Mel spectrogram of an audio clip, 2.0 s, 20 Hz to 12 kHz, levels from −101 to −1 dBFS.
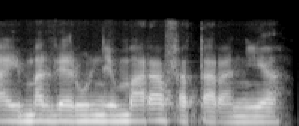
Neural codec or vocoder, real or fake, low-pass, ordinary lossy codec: codec, 16 kHz, 4.8 kbps, FACodec; fake; 7.2 kHz; none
